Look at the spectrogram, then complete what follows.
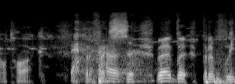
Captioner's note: laughing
